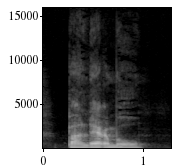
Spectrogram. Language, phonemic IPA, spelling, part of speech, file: Dutch, /paːˈlɛrmoː/, Palermo, proper noun, Nl-Palermo.ogg
- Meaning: Palermo (a port city and comune, the capital of the Metropolitan City of Palermo and the region of Sicily, Italy)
